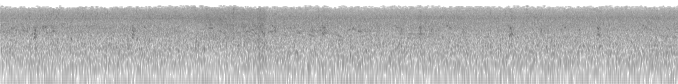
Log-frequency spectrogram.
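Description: A steady rushing hiss like running water, with faint scattered ticks.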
